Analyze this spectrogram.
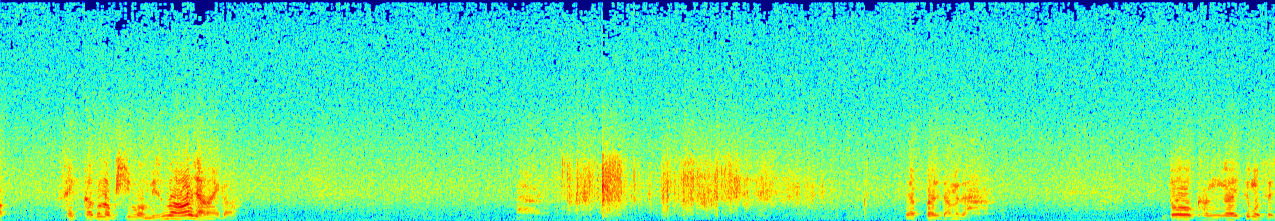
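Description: A second man answers in a low voice.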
